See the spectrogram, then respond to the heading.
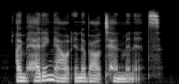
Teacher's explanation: I stress heading out and 10 minutes. Those are the important information points.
